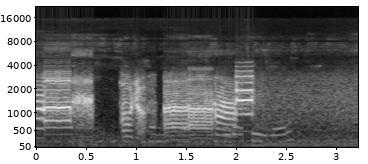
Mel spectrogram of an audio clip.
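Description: A young man shouts loudly.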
